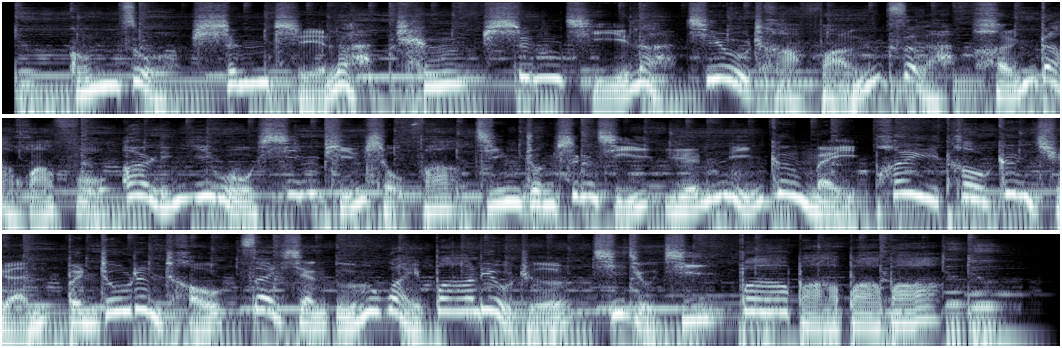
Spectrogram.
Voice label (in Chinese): 广告 男; 恒大华府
